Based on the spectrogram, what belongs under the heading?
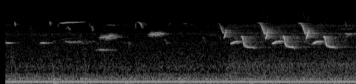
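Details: Male Carolina wren singing its classic fast 'teacher teacher teacher' song: after a few faint high whistles, a rapid run of sharp downslurred two-part phrases begins halfway through, over a steady low electrical hum.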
